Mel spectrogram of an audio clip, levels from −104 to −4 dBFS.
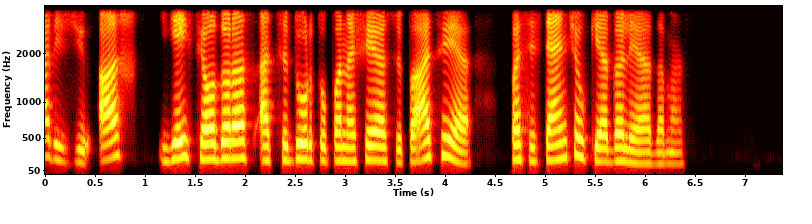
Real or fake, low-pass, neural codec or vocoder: fake; 3.6 kHz; codec, 24 kHz, 0.9 kbps, WavTokenizer, large speech release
